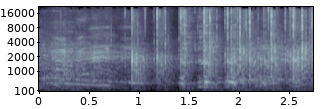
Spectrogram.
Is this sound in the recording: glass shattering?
no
